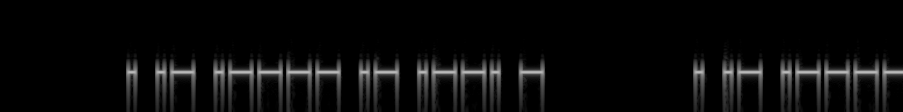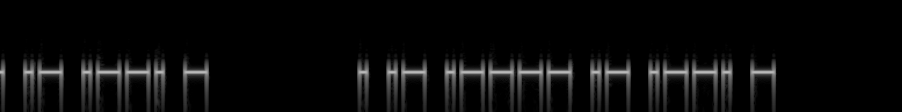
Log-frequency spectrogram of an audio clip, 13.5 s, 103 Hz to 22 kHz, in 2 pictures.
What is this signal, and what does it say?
Morse code, heard as a keyed tone, about 22 wpm, 700 Hz. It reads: EA1APT EA1APT EA1APT
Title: DXCC-100 Call Signs - 6 Characters - Repeated 3x - 22wpm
